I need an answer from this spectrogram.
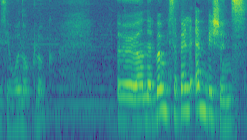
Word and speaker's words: ONE OK ROCK: C'est comme ça que c'est censé se prononcer, vu que c'est un groupe japonais, c'est One O'Clock.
